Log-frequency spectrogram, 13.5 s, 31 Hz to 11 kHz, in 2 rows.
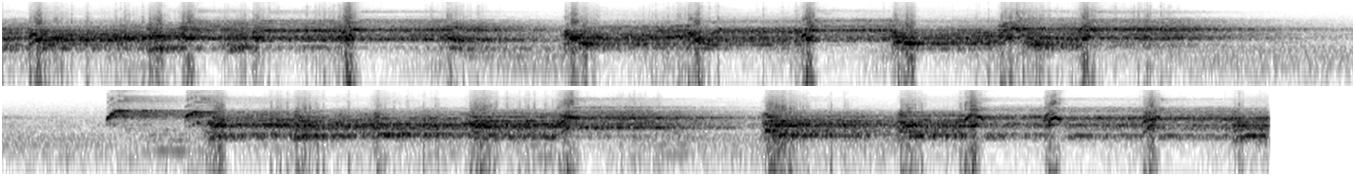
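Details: Dogs barking, recorded 18 November 2017; a loud, dense, distorted chorus of overlapping barks and yips that dips briefly near the middle before resuming just as intensely.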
